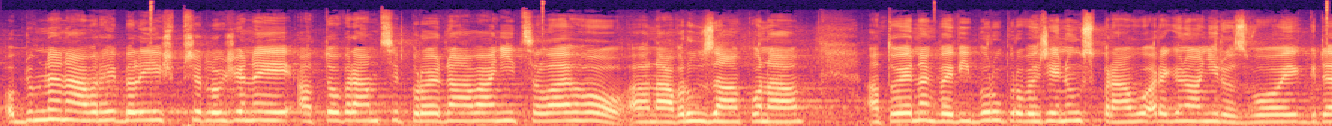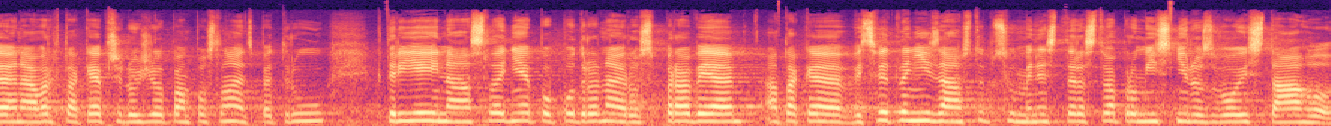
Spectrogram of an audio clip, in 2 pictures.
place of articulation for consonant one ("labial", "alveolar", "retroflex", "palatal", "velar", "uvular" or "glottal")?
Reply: glottal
